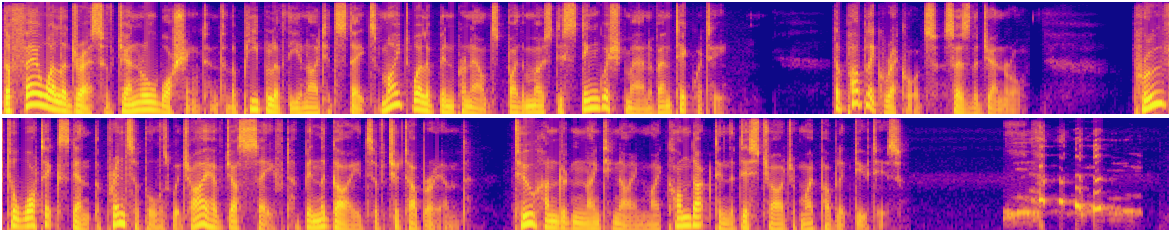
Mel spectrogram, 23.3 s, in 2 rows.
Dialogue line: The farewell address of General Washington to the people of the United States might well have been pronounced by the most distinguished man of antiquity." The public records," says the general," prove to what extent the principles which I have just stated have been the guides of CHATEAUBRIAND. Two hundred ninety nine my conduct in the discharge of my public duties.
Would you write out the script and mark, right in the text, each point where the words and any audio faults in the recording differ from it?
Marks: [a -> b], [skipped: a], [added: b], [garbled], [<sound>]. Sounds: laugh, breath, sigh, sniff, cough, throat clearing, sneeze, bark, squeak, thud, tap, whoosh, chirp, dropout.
The farewell address of General Washington to the people of the United States might well have been pronounced by the most distinguished man of antiquity." The public records," says the general," prove to what extent the principles which I have just [stated -> safed] have been the guides of CHATEAUBRIAND. Two hundred ninety nine my conduct in the discharge of my public duties. [laugh]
